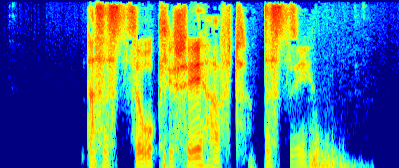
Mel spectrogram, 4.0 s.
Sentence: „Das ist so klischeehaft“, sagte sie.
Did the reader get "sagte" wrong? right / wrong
wrong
